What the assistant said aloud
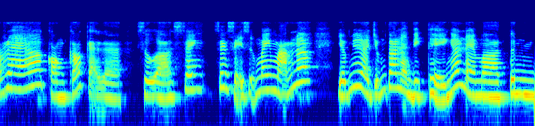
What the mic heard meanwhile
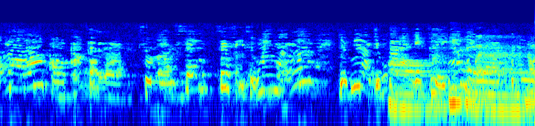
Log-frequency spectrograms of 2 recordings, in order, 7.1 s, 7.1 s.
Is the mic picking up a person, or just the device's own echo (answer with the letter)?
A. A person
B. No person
A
